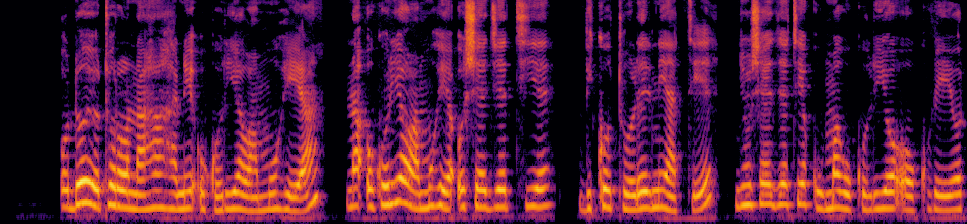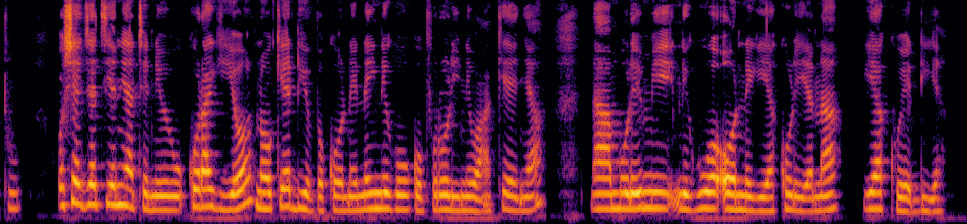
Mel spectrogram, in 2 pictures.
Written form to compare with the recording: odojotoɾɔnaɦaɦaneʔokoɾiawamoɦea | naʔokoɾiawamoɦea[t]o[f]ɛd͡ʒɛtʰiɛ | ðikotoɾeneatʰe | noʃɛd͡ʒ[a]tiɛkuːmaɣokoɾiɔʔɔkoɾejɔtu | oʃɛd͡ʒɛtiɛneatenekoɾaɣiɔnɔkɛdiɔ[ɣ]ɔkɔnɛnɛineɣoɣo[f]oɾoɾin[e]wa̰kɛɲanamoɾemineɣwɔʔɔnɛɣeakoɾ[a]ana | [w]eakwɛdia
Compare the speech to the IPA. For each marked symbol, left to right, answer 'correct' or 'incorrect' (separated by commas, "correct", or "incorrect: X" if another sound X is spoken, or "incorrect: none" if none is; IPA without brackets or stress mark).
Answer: incorrect: ʔ, incorrect: ʃ, incorrect: ɛ, incorrect: ð, correct, correct, incorrect: e, incorrect: ɣ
